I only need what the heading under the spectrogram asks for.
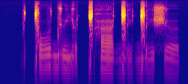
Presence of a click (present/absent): present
